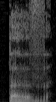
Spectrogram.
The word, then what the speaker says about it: peuvent: Okay, as usual, this ending, this ENT ending, you write it, you don't pronounce it. Okay, peuvent, peuvent, peuvent.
